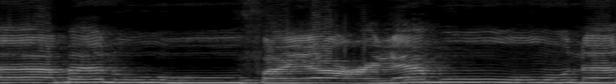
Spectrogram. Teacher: واو ساکن سے پہلے پیش تو واو مدہ کو بھی ہم نے 2 سیکنڈ تک لمبا کرنا ہے۔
